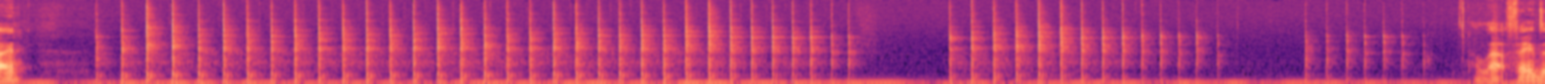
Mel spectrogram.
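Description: A mallet taps rapidly and steadily on a metal stamping tool.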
